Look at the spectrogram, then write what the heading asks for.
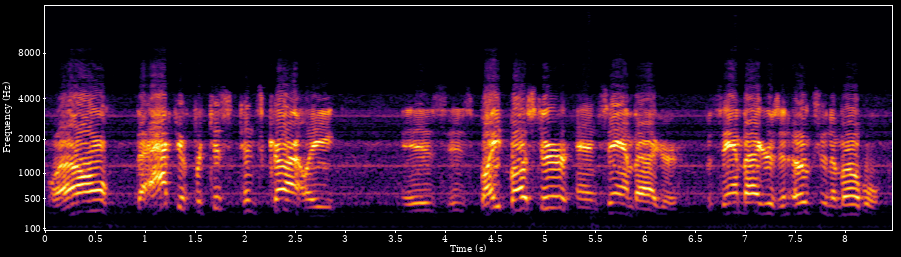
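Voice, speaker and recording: A man's voice: medium pitch, lively intonation, moderate pace, pushed and bright. A plainspoken, folksy man chatting casually over hobby radio. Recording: dull radio transmission with some noise.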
